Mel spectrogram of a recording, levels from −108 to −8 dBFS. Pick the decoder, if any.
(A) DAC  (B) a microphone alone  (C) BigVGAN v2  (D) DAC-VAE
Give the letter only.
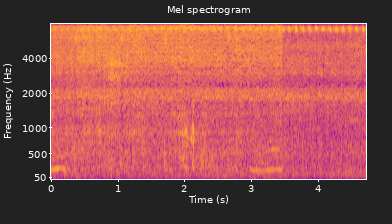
B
